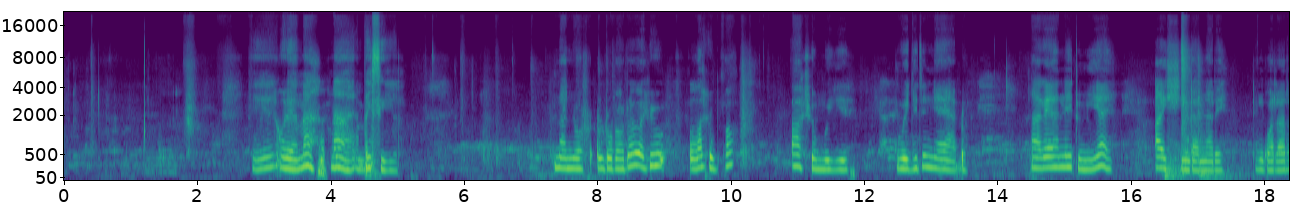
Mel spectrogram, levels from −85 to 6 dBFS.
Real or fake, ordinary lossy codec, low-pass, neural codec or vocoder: fake; none; none; codec, 44.1 kHz, 2.6 kbps, SNAC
